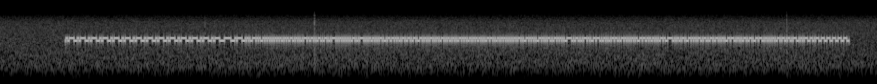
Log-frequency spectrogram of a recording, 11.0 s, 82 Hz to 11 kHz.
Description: NAVTEX (SITOR-B), 100 baud, 170 Hz shift, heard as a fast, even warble, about 1110 Hz centre. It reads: 38756 64581 11308 34603 97025 37498 21021 61202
